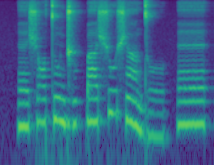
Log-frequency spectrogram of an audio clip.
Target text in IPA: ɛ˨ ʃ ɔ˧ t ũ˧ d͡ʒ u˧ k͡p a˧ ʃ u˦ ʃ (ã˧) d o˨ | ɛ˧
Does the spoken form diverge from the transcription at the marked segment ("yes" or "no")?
yes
